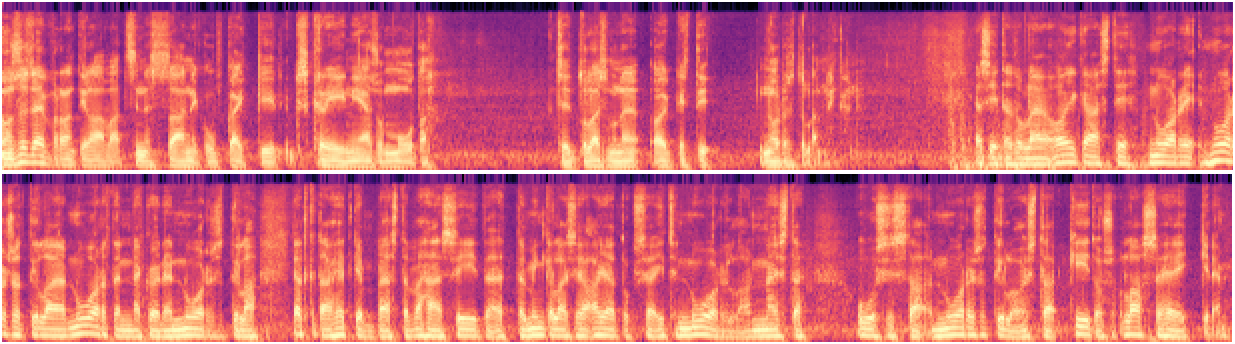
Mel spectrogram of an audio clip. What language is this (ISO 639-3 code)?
fin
